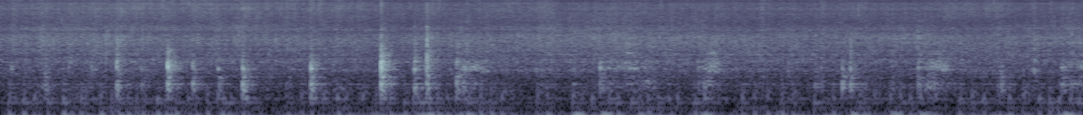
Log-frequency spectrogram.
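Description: Spice paste with vegetables and soft tomatoes sautéing in a pan for tomato rice, a quiet steady sizzle with intermittent spatula scrapes and taps, close and without talk.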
